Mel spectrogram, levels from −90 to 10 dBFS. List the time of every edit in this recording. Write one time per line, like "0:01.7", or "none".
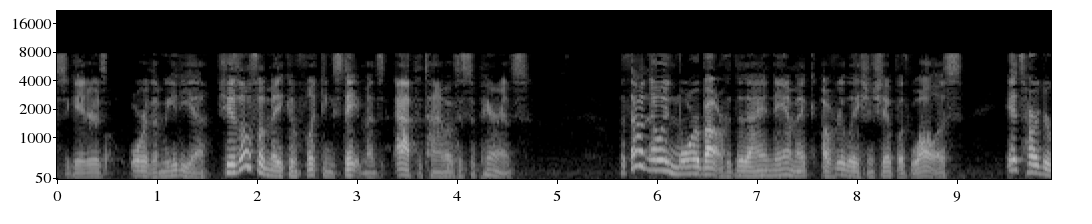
0:01.6
0:04.0
0:06.7
0:07.8
0:08.5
